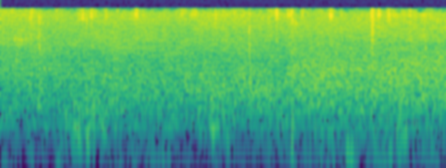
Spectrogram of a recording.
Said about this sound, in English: I don't know as well if you can pick up the waterfall on the audio. There's a beautiful waterfall here.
